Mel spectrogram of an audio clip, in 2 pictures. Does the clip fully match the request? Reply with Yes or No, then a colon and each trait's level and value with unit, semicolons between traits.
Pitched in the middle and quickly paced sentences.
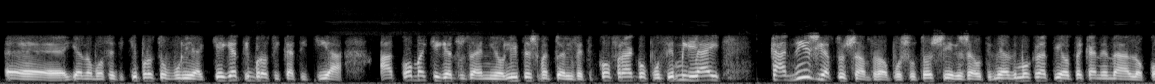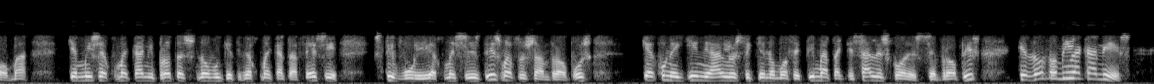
Yes: medium, 165 Hz; fast, 180 wpm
